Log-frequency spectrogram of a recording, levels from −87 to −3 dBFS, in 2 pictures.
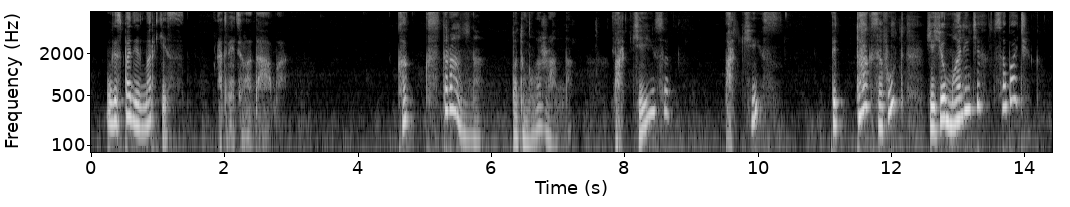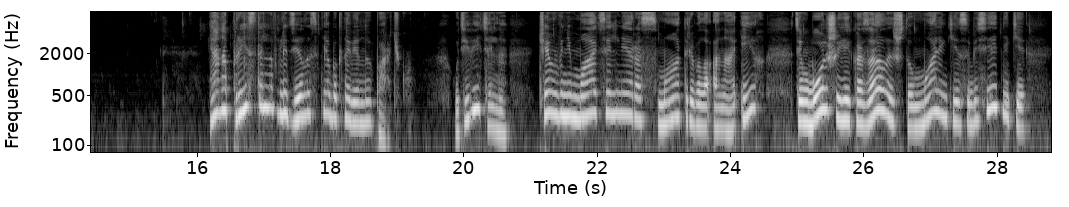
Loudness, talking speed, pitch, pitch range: -24 LUFS, 75 wpm, 230 Hz, 180-280 Hz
